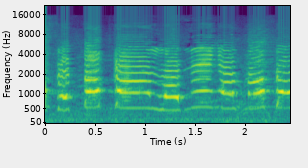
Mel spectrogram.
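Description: A single high-pitched female voice chanting a protest slogan in drawn-out, sung syllables.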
